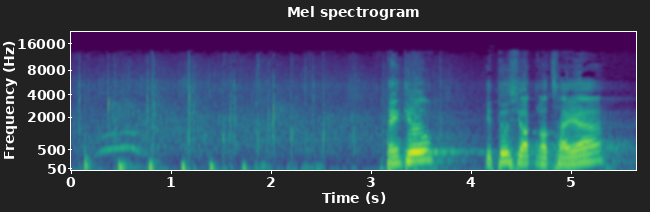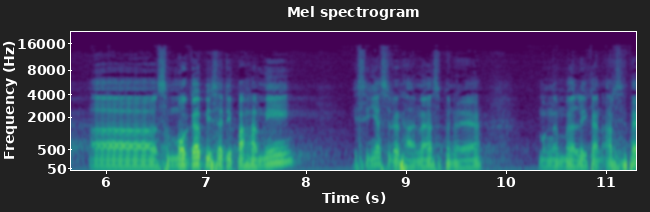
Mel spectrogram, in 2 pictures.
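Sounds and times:
audience applauding two guest speakers at an architecture talk: 0.0s - 3.8s
speech: 3.2s - 11.2s.

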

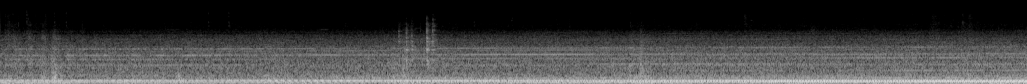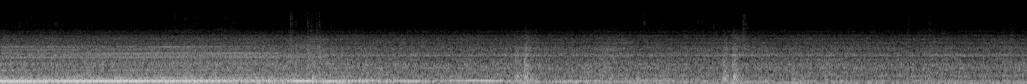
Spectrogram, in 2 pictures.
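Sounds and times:
rail clicks and knocks: 0.0s - 10.9s, 11.9s - 13.7s, 15.2s - 18.4s
Kyushu Odan Express No. 3 engine drone on the Hōhi Line: 0.0s - 20.5s.

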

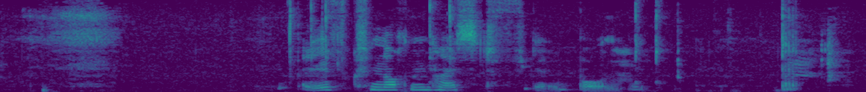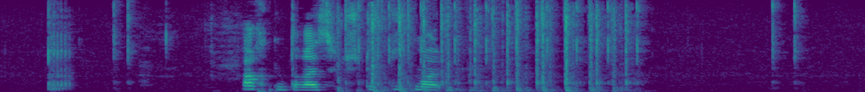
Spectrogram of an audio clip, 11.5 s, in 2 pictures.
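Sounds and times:
speech: 2.0s - 4.5s, 7.4s - 9.2s
loud typing on a computer keyboard: 7.9s - 10.1s.

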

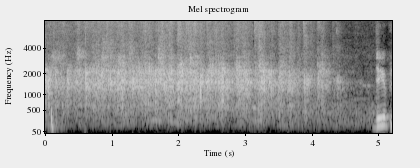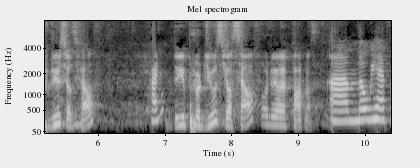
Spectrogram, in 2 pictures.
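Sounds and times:
audience applause: 0.0s - 4.7s
speech: 5.0s - 6.1s, 6.8s - 10.3s.

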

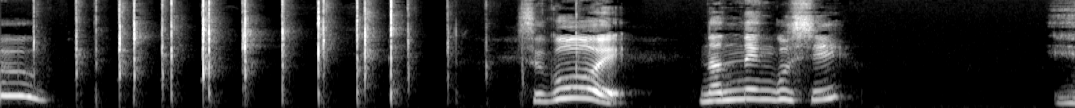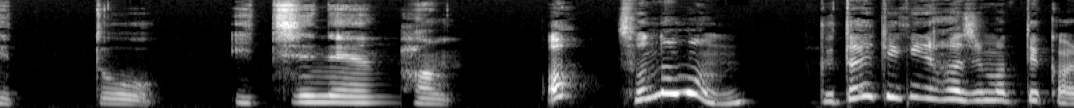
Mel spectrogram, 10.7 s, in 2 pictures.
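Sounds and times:
hand clapping: 0.0s - 3.0s
speech: 2.6s - 4.3s, 5.2s - 10.7s.

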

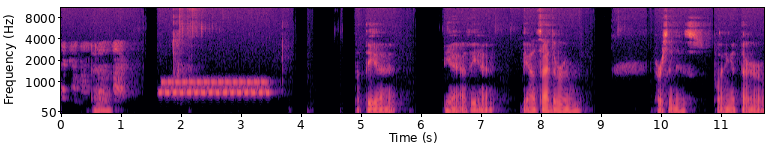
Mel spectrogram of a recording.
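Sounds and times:
telephone ringing with a warbling electronic trill: 1.6s - 3.6s
speech: 5.0s - 5.7s, 6.4s - 8.8s, 9.9s - 11.7s.

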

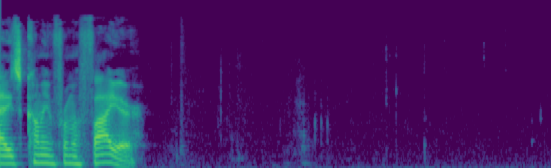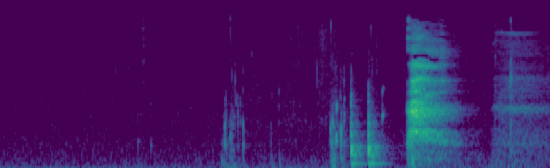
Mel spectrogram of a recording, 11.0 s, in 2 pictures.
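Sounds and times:
speech: 0.0s - 1.4s
person sipping water and gulping: 2.8s - 5.6s, 6.8s - 10.8s
sharp breathy exhale after drinking: 9.6s - 10.9s.

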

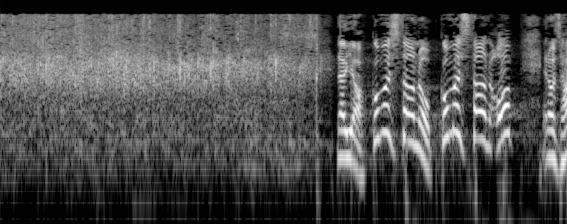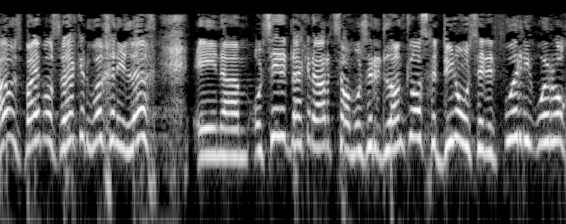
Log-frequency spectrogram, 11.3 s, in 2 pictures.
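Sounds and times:
audience applauding: 0.0s - 3.4s
speech: 3.4s - 11.3s.

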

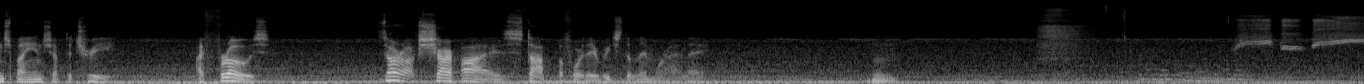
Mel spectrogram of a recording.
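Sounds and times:
speech: 0.0s - 1.3s, 2.0s - 2.8s, 3.8s - 7.2s, 8.7s - 9.1s
low steady rumble: 0.0s - 13.6s
whistled tune: 9.7s - 13.6s.

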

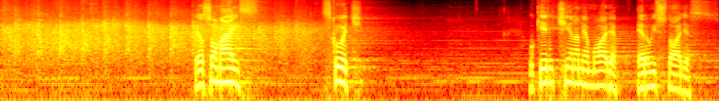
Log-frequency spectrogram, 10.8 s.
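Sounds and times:
audience applause: 0.0s - 5.4s
speech: 2.9s - 3.8s, 4.9s - 5.5s, 8.0s - 10.6s.

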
